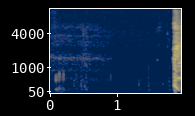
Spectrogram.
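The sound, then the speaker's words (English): A single sharp, loud cough clearing a frog in the throat bursts out at the very end after near silence. “excuse me, I had a frog in my throat there, folks.”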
